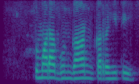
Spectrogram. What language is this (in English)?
Hindi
